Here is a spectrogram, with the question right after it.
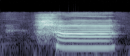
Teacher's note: চিকুন করে যে হাটা উচ্চারণ হবে সেটা হলো হলকের মধ্যখান থেকে, তার উচ্চারণ হবে এমন হা।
